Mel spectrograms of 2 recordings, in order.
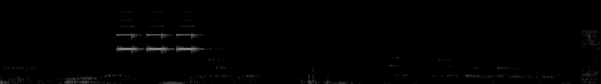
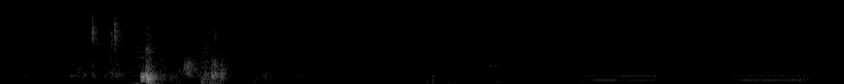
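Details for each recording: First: Eufy RoboVac 11 robot vacuum: a quick run of short, shrill beeps, four beeps, the error code for a stuck brush, though no visible obstruction on the brush. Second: Eufy RoboVac 11 brush motor, which had caused four-beep stuck-brush errors, after treatment with gun conditioner and oil: runs in two short steady bursts with a smooth, even hum and no squeal, running like a champ.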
